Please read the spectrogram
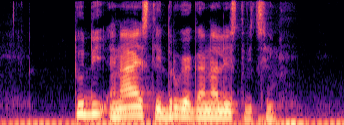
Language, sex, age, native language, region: Slovenian, male, 30-49, Slovenian, Gorenjska region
